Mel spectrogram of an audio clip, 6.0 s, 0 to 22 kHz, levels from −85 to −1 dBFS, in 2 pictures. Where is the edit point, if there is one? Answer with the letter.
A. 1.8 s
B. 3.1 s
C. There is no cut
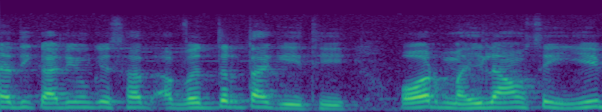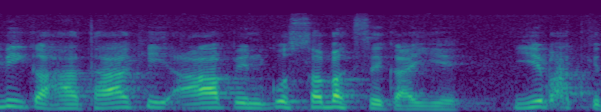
C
